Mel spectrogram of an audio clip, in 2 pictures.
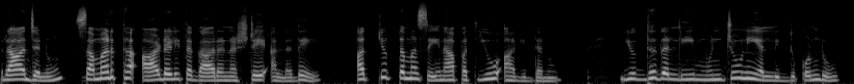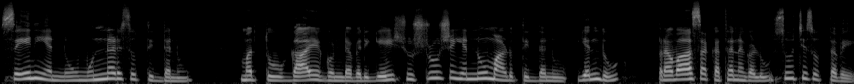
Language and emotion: Kannada, neutral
